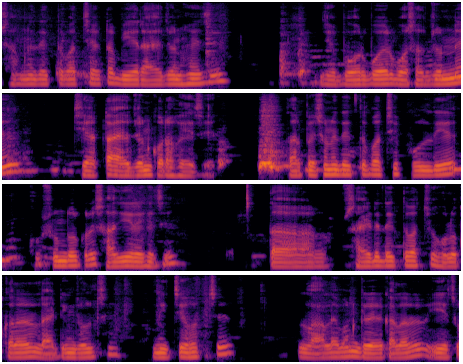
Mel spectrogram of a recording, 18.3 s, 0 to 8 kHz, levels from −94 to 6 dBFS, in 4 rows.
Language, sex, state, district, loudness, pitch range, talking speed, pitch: Bengali, male, West Bengal, Malda, -37 LUFS, 110-145 Hz, 150 wpm, 120 Hz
